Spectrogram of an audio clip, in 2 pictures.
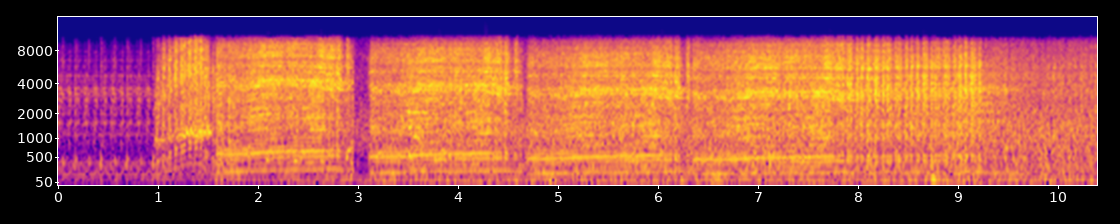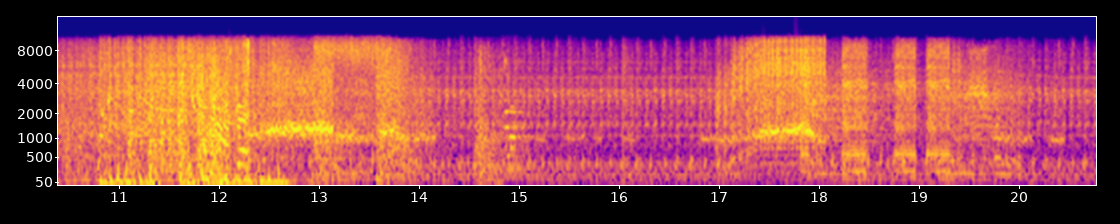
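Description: A motorbike engine revs and whines, rising and falling in pitch.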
